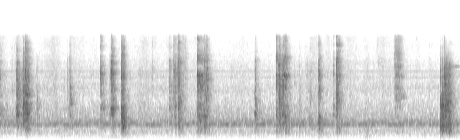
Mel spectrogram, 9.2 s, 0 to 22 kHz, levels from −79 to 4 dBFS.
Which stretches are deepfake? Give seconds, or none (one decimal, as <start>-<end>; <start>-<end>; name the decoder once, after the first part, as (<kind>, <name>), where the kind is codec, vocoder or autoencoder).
none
